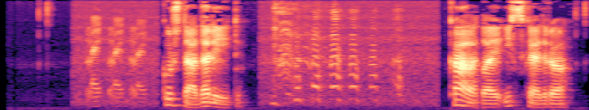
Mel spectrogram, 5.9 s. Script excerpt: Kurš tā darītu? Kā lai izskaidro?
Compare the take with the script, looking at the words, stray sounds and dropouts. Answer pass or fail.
fail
